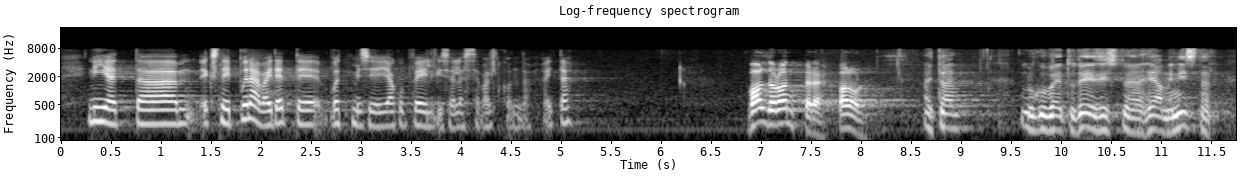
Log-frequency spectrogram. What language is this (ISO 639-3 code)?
est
